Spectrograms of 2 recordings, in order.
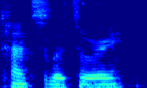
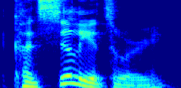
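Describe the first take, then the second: First: The word sounds like consolatory, missing a syllable. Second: The word sounds like conciliatory, with all syllables. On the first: The speaker calls it wrong. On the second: The speaker calls it right.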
